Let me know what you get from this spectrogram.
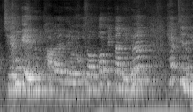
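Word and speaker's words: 꺼삐딴: 자, 제목의 의미, 소설의 제목, 껍빛단위에 담긴 의미를 정리해보자 라고 얘기했는데, 자, 잘 보세요. 껍빛단은요, 캡틴. 캡틴은 대장이잖아. 즉 영어로는 캡틴입니다. 근데 그 러시아식 발음으로 껍빛단. 이게 약간 와전돼서 껍빛단이 된 거예요.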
